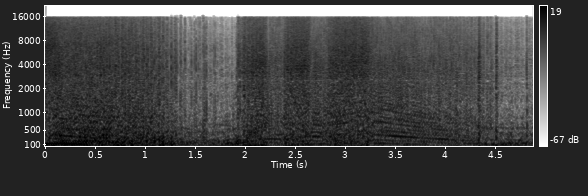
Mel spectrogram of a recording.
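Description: Hot rod engine running through open straight exhaust pipes and being revved: two loud blasts, one just after the start and one a little past two seconds, with the engine note falling and rising between them.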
